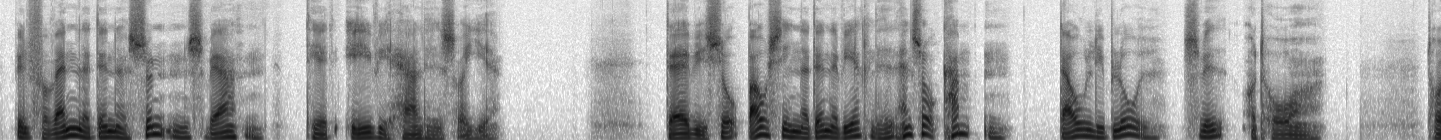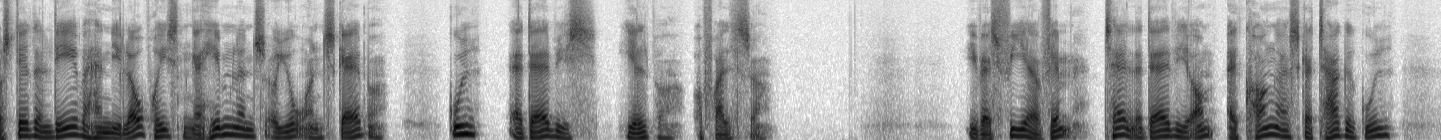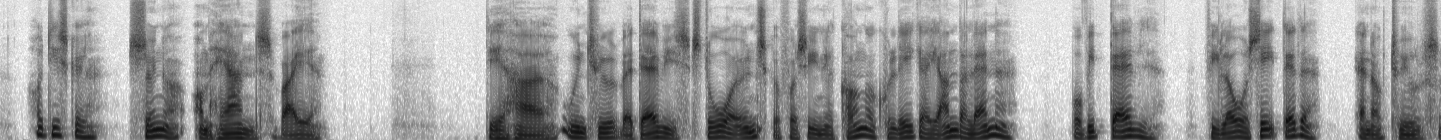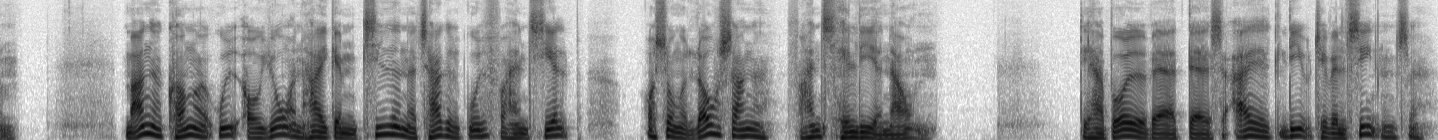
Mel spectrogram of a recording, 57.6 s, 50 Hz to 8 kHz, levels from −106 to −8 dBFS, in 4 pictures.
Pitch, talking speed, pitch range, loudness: 110 Hz, 120 wpm, 95-135 Hz, -20 LUFS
